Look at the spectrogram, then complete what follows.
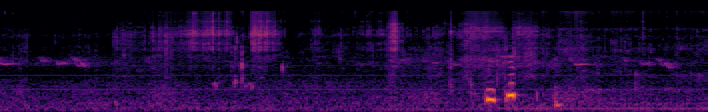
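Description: Faint rustling of a wet mesh net bag and small drips and trickles of water as a hand rummages in it for the catch, with a short spoken word just before the end.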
